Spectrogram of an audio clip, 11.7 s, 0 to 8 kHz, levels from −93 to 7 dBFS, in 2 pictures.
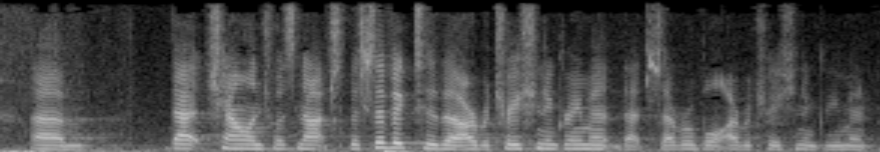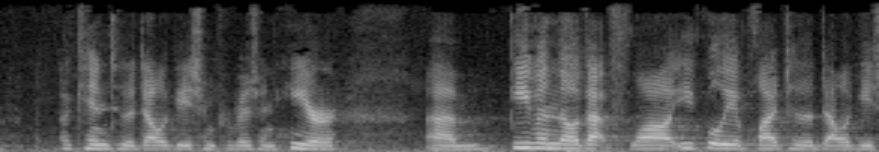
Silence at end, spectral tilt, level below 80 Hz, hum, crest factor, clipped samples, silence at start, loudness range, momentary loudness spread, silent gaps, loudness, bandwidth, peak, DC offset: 0 s; -4.5 dB/octave; -42 dBFS; none; 20 dB; under 0.1%; 0 s; 6 LU; 11 LU; none; -24 LUFS; 8 kHz; -6 dBFS; under 0.1%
